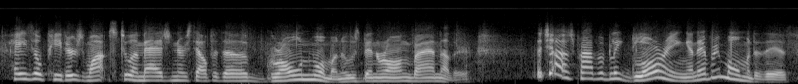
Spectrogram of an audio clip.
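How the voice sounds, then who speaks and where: Sympathetic middle-aged mother, old radio soap, bright tone, faintly noisy recording. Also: on the low side, fairly quick. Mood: reasoning. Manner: gently reasoning, expressive. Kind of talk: 1950s radio soap opera acting.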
